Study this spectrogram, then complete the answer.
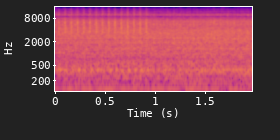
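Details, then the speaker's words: Engine at idle, purge valve clicking, still passing vacuum when commanded to zero via scan tool: quick even ticking about eight clicks a second over steady idle; faulty EVAP purge valve. "should go to zero you can hear it stop clicking still pulling it back in so it's got a bad purge valve"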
